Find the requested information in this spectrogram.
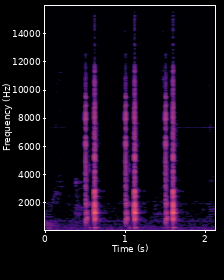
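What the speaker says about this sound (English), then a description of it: "I have a Red Dragon keyboard" Keys clack on a Red Dragon computer keyboard in three quick double taps, evenly spaced, crisp but faint and close up against a quiet room.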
